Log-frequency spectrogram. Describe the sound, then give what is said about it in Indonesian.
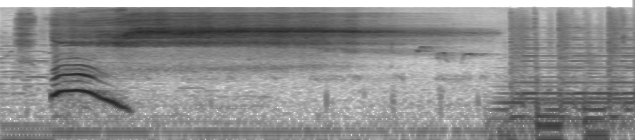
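A strong gust of wind, blown too hard at a bird's nest, whooshes in suddenly with a falling whistle, then blows as a steady, loud airy hiss for several seconds before giving way to a busier clatter of other sounds as a baby bird falls into a pond. “Kau menghembus terlalu keras dan seekor anak burung terjatuh ke kolam.”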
